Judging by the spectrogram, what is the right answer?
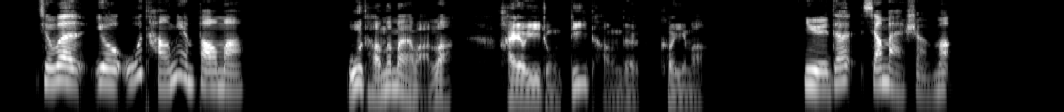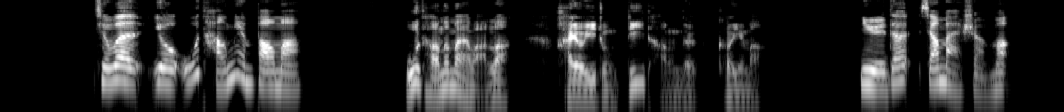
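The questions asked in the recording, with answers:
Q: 女的想买什么?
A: 无糖面包

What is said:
女:请问,有无糖面包吗?
男:无糖的卖完了,还有一种低糖的可以吗?
问:女的想买什么?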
